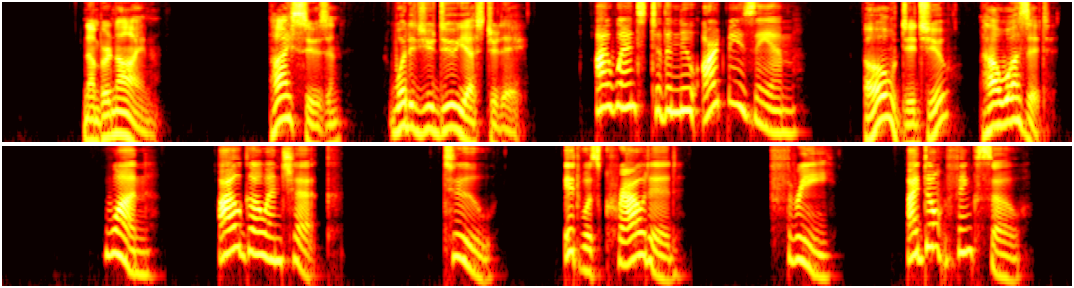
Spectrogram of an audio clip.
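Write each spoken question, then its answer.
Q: Oh, did you?How was it?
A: 2: It was crowded.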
